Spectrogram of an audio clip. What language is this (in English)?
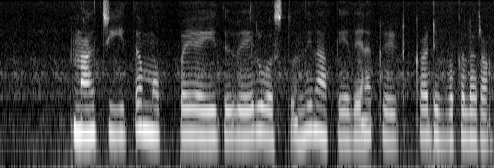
Telugu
